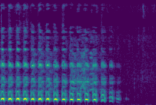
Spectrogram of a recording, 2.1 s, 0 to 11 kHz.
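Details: Laughing kookaburra shaking its body while calling at Saitama Children's Zoo, Japan, 15 April 2023: a rapid, evenly spaced run of hollow, low chuckling notes, about eight per second, that fades away after a second and a half.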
